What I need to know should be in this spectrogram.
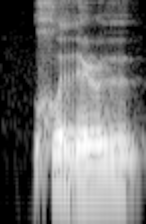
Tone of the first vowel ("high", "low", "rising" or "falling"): high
